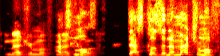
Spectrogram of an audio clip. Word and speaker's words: Madrimov: And that's because of the Madridov. I can't say, I'm getting his name wrong. Madrimov.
